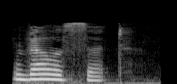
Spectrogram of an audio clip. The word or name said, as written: velocette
